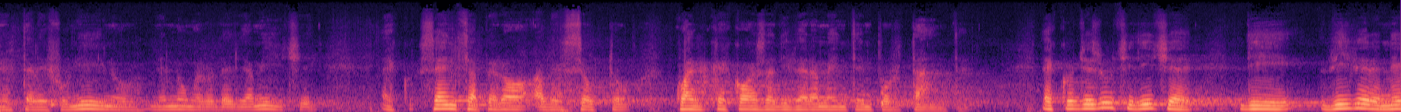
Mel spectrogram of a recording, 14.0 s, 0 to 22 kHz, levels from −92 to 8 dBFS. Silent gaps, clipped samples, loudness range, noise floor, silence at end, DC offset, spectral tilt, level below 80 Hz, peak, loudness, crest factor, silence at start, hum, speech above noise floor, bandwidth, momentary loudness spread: none; under 0.1%; 5 LU; -41 dBFS; 0 s; under 0.1%; -8 dB/octave; -50 dBFS; 0 dBFS; -19 LUFS; 20 dB; 0 s; none; 22 dB; 14.5 kHz; 15 LU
